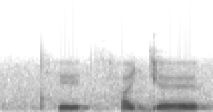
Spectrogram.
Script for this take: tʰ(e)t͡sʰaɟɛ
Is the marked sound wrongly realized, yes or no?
no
